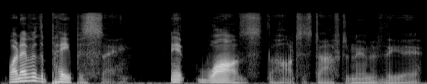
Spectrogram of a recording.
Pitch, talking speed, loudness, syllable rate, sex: 90 Hz, 170 wpm, -20 LUFS, 5.0 syllables/s, male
